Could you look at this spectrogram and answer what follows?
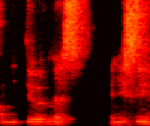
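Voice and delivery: usual speaking voice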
